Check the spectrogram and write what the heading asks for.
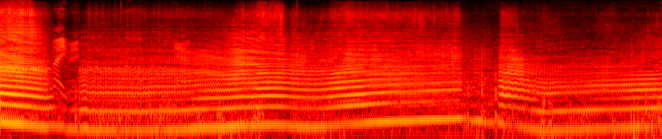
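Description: Car engine held at high revs as the car slides sideways through a wet corner while drifting. The engine note dips briefly about a second in and again near six seconds, then climbs back.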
